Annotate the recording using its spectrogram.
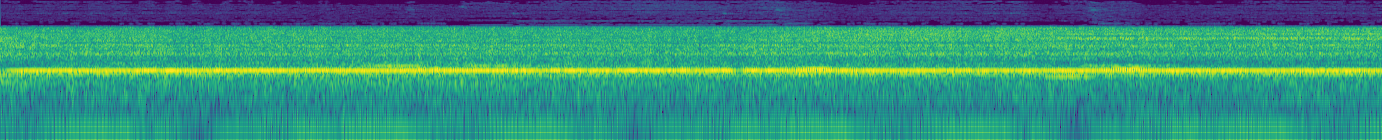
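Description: Miniature wind tunnel's fan running steadily: a constant whir with a high whine over a low hum that dips briefly every three seconds or so.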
